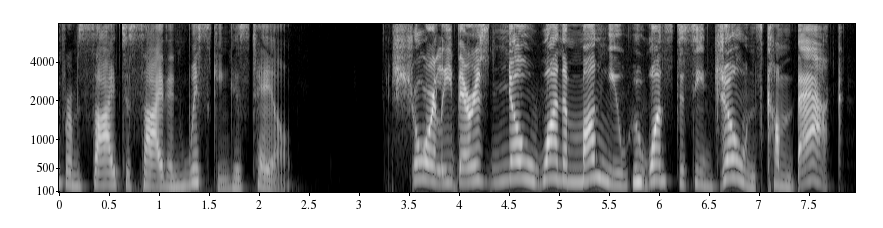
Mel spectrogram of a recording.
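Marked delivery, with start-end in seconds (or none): 3.3-7.9 higher, urgent persuasive pig; pleading Squealer. A narrator's reading. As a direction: press the plea home. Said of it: "cried Squealer almost pleadingly".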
